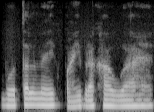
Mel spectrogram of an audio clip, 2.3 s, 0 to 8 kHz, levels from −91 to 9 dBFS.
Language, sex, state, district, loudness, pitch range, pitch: Hindi, male, Jharkhand, Ranchi, -16 LUFS, 110-120 Hz, 115 Hz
